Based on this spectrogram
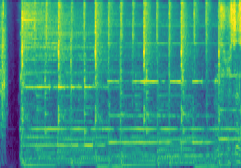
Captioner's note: camera clicks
